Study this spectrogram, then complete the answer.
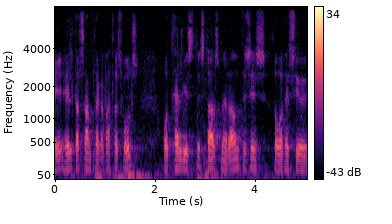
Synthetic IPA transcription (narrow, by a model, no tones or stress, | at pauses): ɦejlt̪aɾ̥samt̪ʰajkafaht̪lasfowls | ɔɣt̪ʰɛljɪsst̪aɾ̥smɛnrawnt̪ɪsɪnsθowaθejɾ̥sʏ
